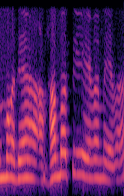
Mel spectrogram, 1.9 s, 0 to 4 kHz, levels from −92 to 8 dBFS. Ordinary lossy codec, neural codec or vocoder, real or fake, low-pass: none; none; real; 3.6 kHz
